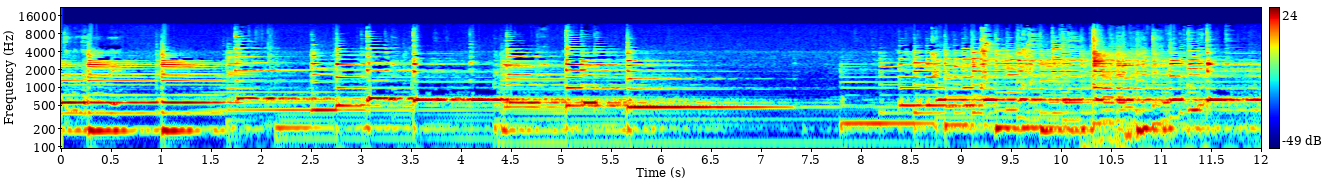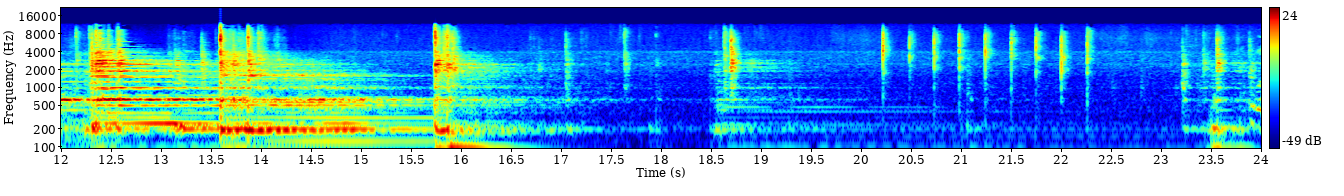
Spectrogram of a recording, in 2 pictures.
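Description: Ten-string classical guitar (decacorde) played with plucked notes and chords, ending on a loud chord about two-thirds of the way in that rings out and fades. A quiet stretch follows with a series of short, soft clicks.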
